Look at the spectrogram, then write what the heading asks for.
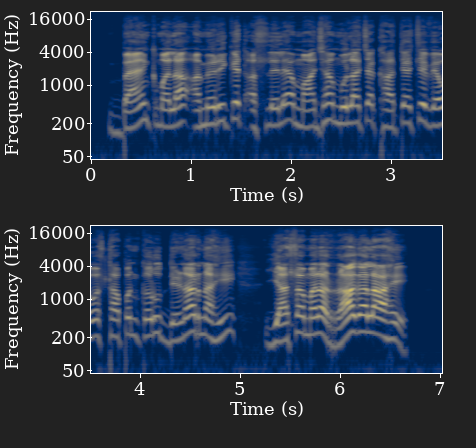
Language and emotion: Marathi, angry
